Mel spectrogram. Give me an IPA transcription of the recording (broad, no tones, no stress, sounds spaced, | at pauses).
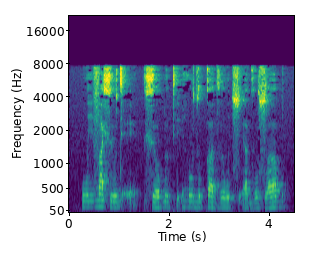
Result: w i v a xʲ u d ḛ | xʲ o ɓ ɯ k ɗ ḭ ɦ u d u k ʌ dʱ ɯ w ḭ sʷ ḛ ɐ̯ ɡʱ u sʷ ʌ b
